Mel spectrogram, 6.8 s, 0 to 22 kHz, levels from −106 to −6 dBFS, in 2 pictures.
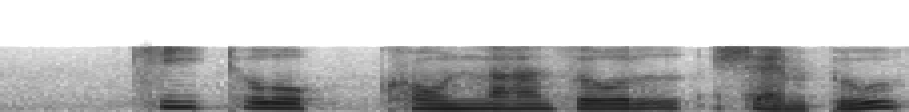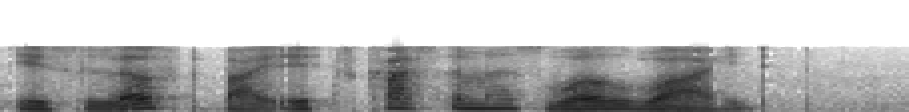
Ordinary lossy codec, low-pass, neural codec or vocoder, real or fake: AAC, 16 kbps; 7.2 kHz; codec, 16 kHz, 0.8 kbps, ZipCodec; fake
